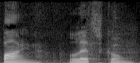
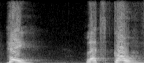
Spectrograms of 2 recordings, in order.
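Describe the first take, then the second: First: It sounds reluctant and unenthusiastic. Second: It sounds excited and eager.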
